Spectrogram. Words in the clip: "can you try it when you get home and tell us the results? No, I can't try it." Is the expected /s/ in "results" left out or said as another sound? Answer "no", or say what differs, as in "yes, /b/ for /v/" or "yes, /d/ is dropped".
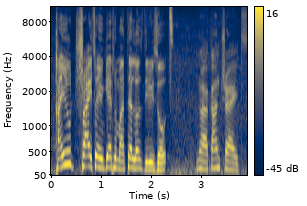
yes, /s/ is dropped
